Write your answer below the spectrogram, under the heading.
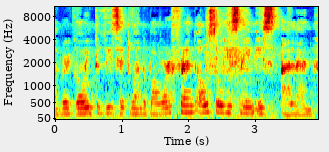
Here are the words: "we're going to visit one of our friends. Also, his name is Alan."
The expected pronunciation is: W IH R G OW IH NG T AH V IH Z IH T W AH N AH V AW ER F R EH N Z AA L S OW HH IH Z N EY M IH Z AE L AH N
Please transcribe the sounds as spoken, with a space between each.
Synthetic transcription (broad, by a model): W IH R G OW IH NG T AH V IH S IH T W AH N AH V AW ER F R EH N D AA L S OW HH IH S N EY M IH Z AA L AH N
